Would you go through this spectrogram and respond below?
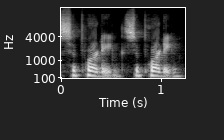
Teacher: that t is kind of a tap t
